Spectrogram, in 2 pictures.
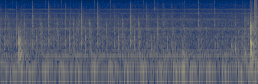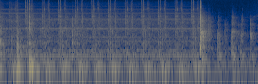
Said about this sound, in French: C'était quoi cette boîte à rythme? une perceuse. On n'a pas le droit de faire ça. Une perceuse, c'est pas une boîte à rythme.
